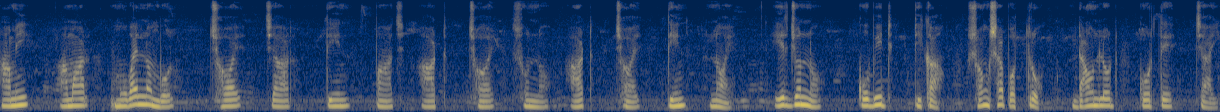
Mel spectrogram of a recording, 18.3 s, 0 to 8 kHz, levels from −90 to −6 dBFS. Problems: none marked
